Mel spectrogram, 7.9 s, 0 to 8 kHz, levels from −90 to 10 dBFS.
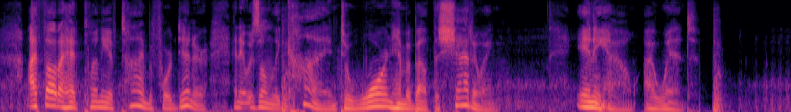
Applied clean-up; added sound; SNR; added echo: none; Fire; 19 dB; none.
